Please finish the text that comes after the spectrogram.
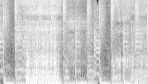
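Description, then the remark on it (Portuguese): Loud snoring: a run of rough, rattling snores in quick succession, each throaty rasp breaking off briefly before the next, with no talking. “Você tá dormindo?”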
